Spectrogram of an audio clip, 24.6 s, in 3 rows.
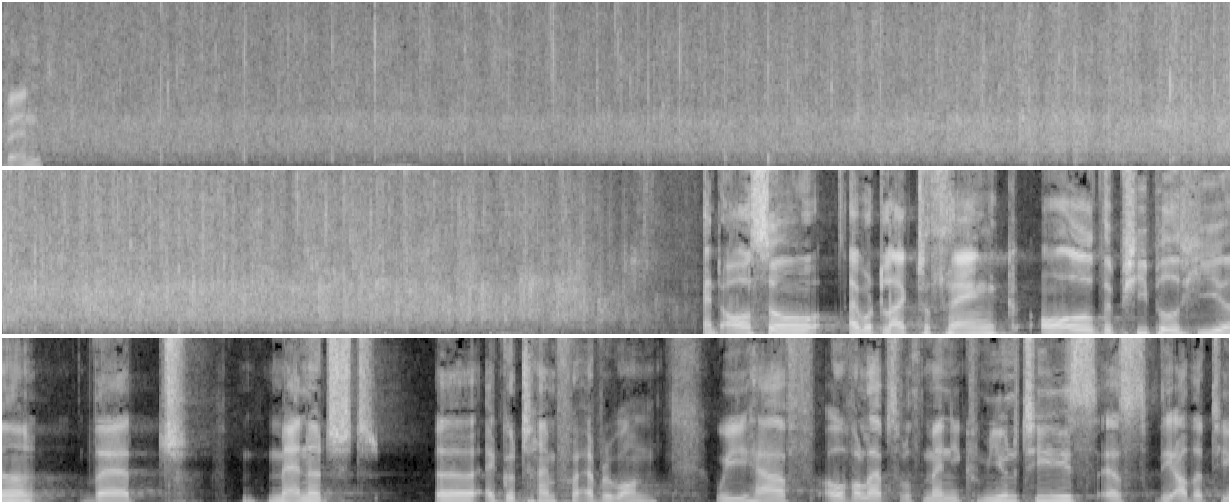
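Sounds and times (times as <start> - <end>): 
speech: 0.0 - 0.5, 12.9 - 24.5
audience applause: 0.0 - 12.8.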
